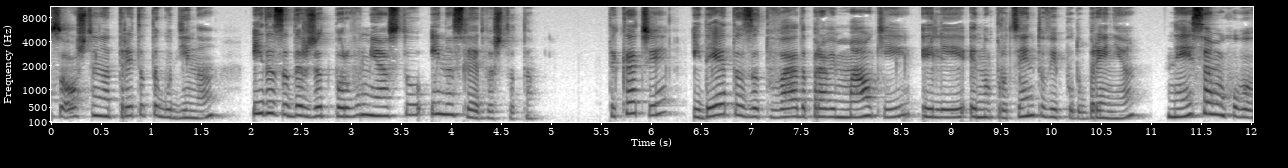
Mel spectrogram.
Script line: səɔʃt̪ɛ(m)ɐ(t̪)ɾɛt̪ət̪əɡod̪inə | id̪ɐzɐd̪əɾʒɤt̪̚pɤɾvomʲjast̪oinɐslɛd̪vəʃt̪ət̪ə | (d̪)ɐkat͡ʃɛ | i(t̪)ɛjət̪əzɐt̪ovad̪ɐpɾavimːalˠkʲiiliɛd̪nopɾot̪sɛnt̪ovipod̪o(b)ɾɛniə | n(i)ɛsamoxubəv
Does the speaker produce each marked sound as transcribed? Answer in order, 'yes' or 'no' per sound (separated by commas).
no, yes, no, no, yes, no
